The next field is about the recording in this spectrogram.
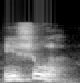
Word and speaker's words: Иешуа: Эта же сложность произнесения гортанного звука связана и с произношением имени Иешуа. Это именно вот это последнее «а», оно и не совсем «а» на самом деле.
